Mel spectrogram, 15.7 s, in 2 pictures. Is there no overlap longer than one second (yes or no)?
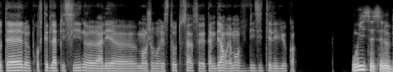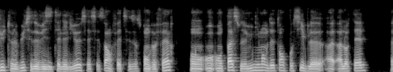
yes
